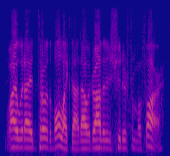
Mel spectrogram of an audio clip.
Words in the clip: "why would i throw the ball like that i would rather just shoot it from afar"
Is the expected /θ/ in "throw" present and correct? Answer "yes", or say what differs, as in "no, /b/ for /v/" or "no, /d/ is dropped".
yes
